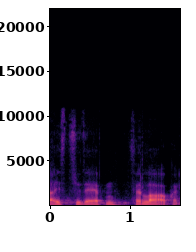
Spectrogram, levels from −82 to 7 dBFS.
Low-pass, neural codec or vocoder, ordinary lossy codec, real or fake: 10.8 kHz; codec, 24 kHz, 0.9 kbps, WavTokenizer, medium speech release version 1; none; fake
